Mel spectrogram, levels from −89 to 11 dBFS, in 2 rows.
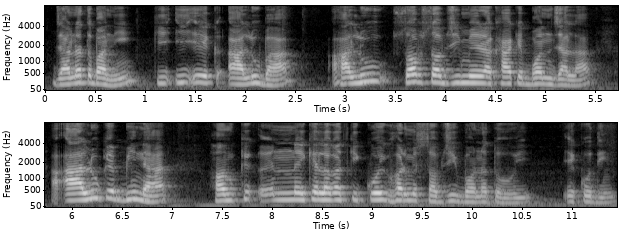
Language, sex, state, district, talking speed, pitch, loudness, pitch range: Hindi, male, Bihar, East Champaran, 160 wpm, 185 Hz, -18 LUFS, 165-205 Hz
